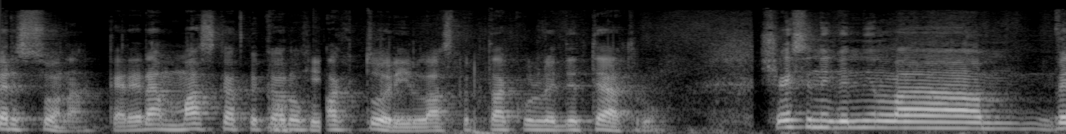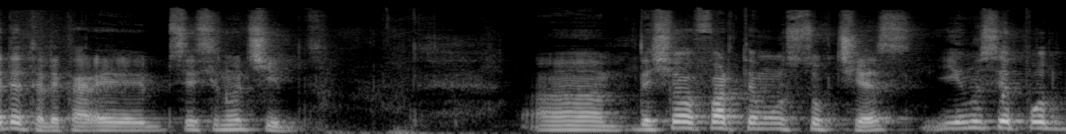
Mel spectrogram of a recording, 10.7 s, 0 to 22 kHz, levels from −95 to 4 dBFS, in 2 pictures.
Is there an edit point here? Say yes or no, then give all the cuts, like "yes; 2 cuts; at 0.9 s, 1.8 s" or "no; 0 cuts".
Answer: yes; 3 cuts; at 1.6 s, 3.8 s, 5.3 s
